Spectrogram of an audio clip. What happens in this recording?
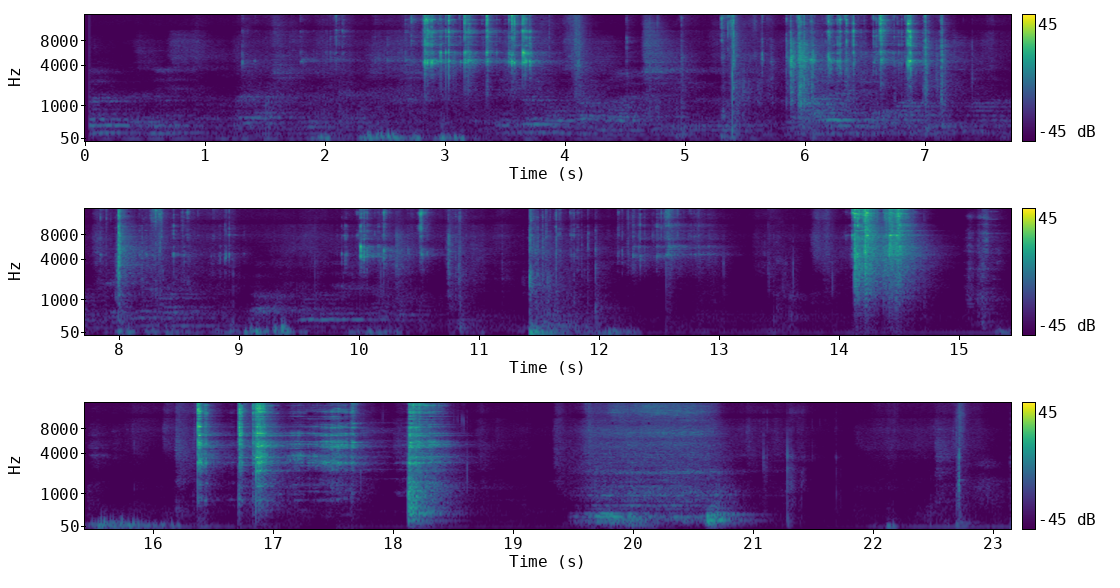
I walked down the hallway, inserted the key into the lock and turned it. I opened the door, got into the kitchen, and put my keychain on the countertop. Then I picked up my plate from the countertop, put it on the table and moved the chair to sit down.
